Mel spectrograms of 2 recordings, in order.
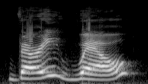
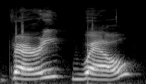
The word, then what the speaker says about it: very well: remember we said that when you are trying to pronounce the letter v we always bite our v's whereas when you are trying to pronounce w you always kiss your w's okay so let's practice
